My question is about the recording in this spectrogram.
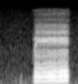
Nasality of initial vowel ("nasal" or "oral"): nasal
